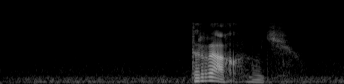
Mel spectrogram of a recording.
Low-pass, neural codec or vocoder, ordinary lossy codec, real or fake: 7.2 kHz; vocoder, 22.05 kHz, 80 mel bands, Vocos; none; fake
